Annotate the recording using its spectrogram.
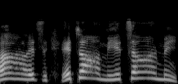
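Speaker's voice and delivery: very high, drawn-out scream of terror. Voicing a character bitten by a dragon: screaming in terror. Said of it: "you can see him just kinda scream in terror".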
